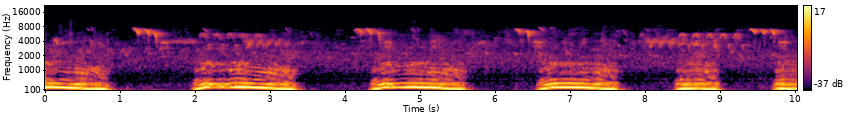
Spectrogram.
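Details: Seated lion roaring in Sasan Gir forest, Gir Sanctuary: deep, arched, moaning roars about a second long, rich in harmonics, repeated roughly every two seconds with short gaps, while small birds chirp faintly high above.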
